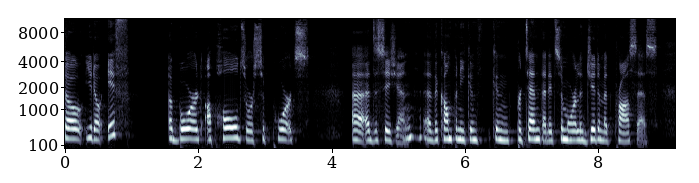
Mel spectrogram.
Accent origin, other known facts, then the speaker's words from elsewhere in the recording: Netherlands; English is a second language; I'm from the Netherlands, from the EU myself.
